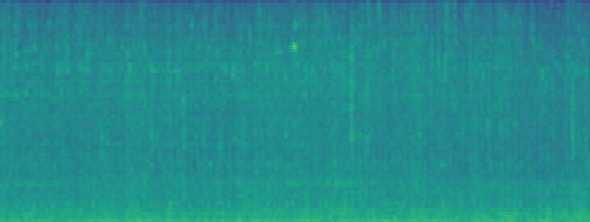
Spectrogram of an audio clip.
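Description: A John Deere harvesting machine's engine running steadily at an even, loud drone.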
